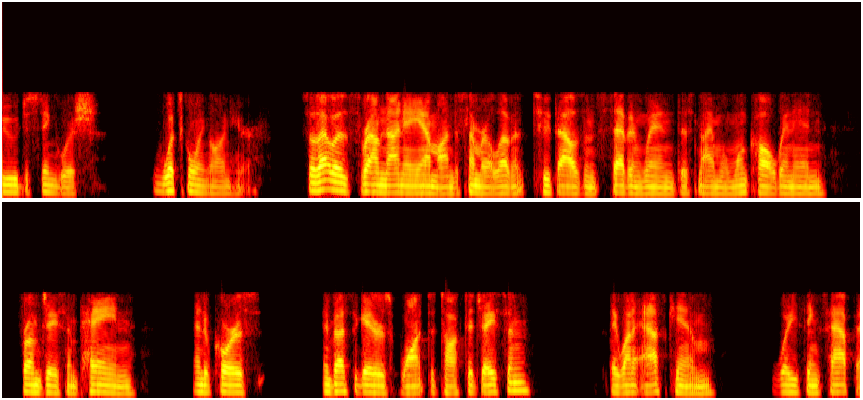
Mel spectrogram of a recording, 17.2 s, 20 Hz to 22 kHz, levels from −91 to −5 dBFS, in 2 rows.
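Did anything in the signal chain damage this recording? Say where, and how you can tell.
Yes. At the codec stage, the whole speech clip carries plainly audible Speex codec damage: a hoarse, noisy texture, and a top end that sounds like shaped hiss rather than real detail. That points to a low-to-middle quality setting, around 11 kbps, where CELP coding has too few bits to model the excitation. Unlike MP3-style transform artefacts, there is no swirly or warbling treble. The roughness sits inside the voice itself.

At the network stage, at 6.05 to 6.08 s, there is VoIP packet loss concealed by the speech codec. The voice briefly smears into a stretched sound that drops in level, and it sounds slightly off for a moment after real audio resumes. This fits a single lost 20 ms frame that the decoder filled by repeating its last pitch and filter at falling gain. A storage or buffer dropout would instead give a hard gap or click, not this brief stretched sound.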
